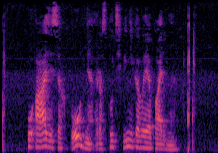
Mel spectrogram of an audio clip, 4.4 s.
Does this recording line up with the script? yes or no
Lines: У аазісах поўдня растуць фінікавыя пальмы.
yes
